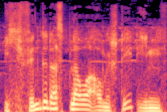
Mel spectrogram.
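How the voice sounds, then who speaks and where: A man's voice: medium pitch, sing-song, unhurried, a little mellow, a little hiss or hum. A man narrating a comedy audio drama with a wry, smug manner.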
